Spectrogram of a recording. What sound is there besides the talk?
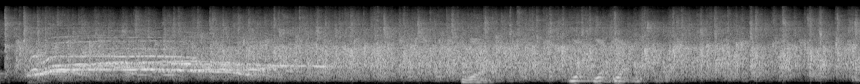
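audience applauding and cheering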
